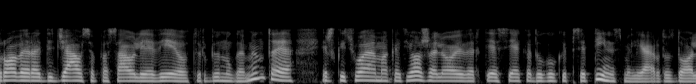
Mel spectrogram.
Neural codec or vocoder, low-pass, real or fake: none; 5.4 kHz; real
